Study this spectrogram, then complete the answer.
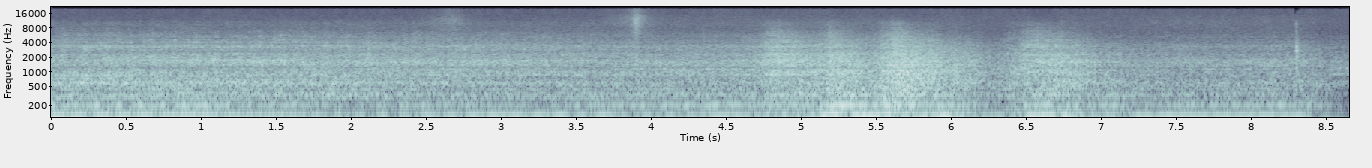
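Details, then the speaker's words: Freshly restored 1966 Ford Mustang convertible with an electronic-choke carburetor and no aggressive exhaust mod, idling through original-style exhaust tips: a deep, steady rumble with an even pulse and a brief swell mid-clip. Throaty but healthy normal idle. "it might sound a little bit noisy in the video or aggressive in the video but it really isn't once you get cruising it sounds good um it doesn't sound loud at all but it does sound kind of throaty just sitting there through those original Style exhaust tips"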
